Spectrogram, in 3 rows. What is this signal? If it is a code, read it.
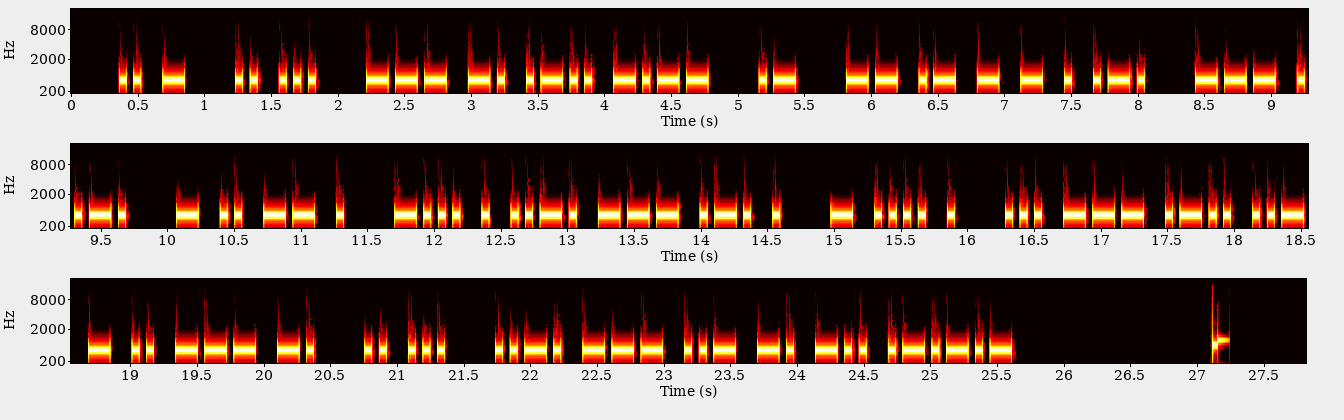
Morse code, heard as a keyed tone, about 22 wpm, 700 Hz. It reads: IT IS ONLY A MATTER OF TIME BEFORE THE SOLUTION IS FOUND.
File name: Sentences with 9-Word Phrases - 22wpm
